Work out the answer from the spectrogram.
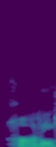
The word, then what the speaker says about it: colonel: there's an R sound B baked into it kernel so if this word was spelled like this that would sound much closer to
